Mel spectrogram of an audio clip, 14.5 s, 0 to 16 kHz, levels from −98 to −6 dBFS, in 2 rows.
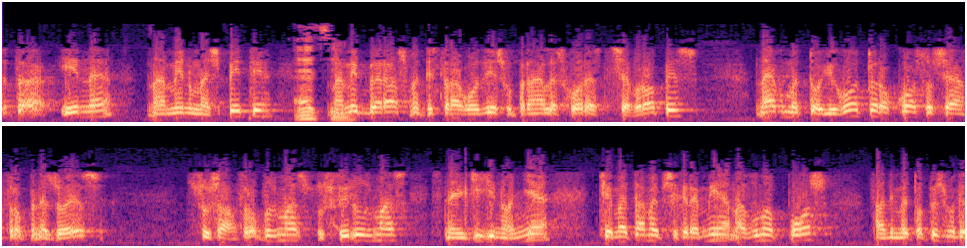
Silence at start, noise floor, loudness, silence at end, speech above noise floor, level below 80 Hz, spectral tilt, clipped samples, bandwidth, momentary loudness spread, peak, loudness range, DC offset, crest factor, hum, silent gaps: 0 s; -47 dBFS; -16 LUFS; 0 s; 32 dB; -46 dBFS; -5 dB/octave; under 0.1%; 8.4 kHz; 5 LU; -2 dBFS; 1 LU; under 0.1%; 14 dB; none; none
